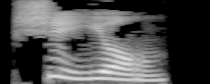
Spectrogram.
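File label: "适用", Mandarin Chinese; chinese flashcards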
